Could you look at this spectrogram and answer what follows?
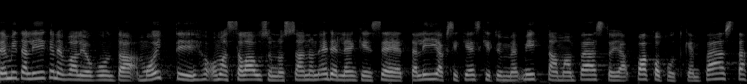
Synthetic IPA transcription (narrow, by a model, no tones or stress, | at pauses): semit̪æliːkenːeʋʋɑliokunt̪ɑmojt̪ːiːo̰mɑsːɑlɑusunːosːɑːnonedelːeːŋkinseet̪ːæliːɑksikeskit̪ymːemit̪ːɑːmɑːmpæːst̪øjɑpɑkoput̪kempæːst̪æ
